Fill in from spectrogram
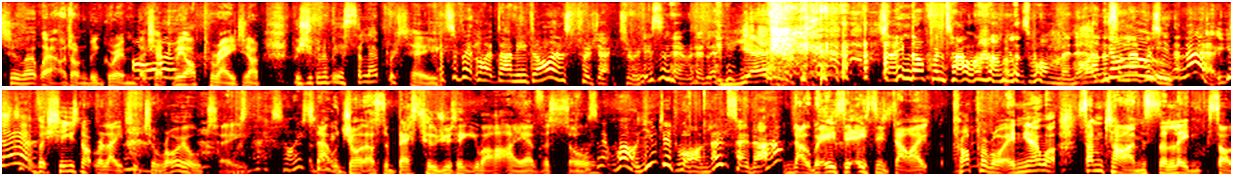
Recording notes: while walking their dogs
